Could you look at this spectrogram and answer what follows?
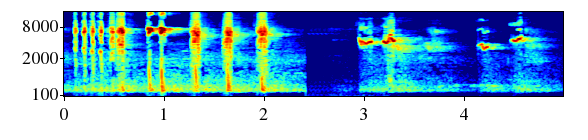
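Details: Olive-backed sunbird kept as a fighter-type songbird; rapid series of sharp high ticking notes, then sweeping thin chirps at a slower pace, sparse and bright.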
